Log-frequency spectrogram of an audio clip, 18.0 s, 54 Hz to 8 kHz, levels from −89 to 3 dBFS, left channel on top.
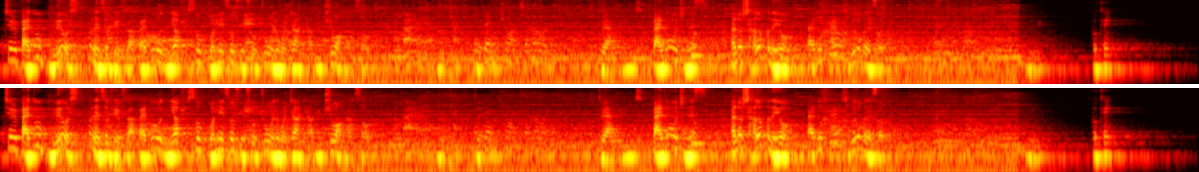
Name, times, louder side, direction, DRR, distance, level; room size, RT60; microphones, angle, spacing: voice 1, 0.0-5.6 6.5-7.5 9.0-10.5 11.0-13.4 15.4-15.7 16.4-16.7, right 1 dB, 10° right, 11 dB, 0.3 m, -25 dB
sound 1, 0.7-15.3, left 2 dB, 25° left, 0.7 m, -35 dB
voice 2, 6.1-6.6 7.1-8.7 10.3-10.5 12.4-12.7 14.0-14.4, left 3 dB, 90° left, 10 dB, 0.8 m, -37 dB
11.5 x 8.9 x 9.8 m, 2.2 s
head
